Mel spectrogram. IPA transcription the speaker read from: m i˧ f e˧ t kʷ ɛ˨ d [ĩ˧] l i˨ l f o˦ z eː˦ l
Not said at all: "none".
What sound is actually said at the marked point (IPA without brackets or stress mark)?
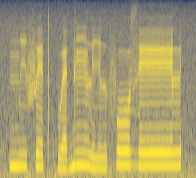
ĩ˧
